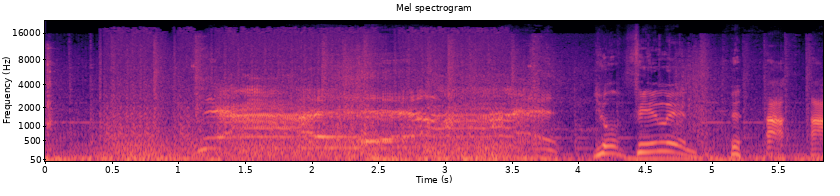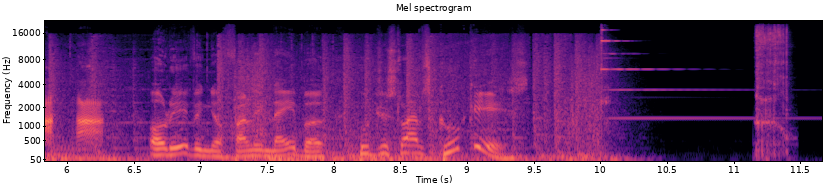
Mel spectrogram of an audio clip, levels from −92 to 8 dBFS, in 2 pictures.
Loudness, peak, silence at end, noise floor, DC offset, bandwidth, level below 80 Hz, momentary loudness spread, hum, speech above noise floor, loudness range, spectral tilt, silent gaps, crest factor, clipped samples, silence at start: -22 LUFS; -4 dBFS; 0.25 s; -50 dBFS; under 0.1%; over 20 kHz; -32 dBFS; 12 LU; none; 28 dB; 7 LU; -4.5 dB/octave; none; 18 dB; under 0.1%; 0 s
